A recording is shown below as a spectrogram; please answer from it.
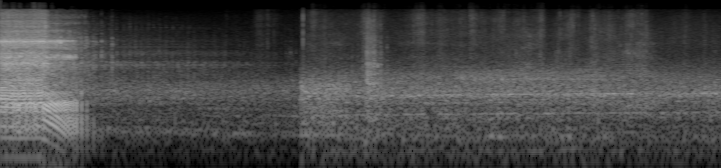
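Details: Neighbor's two-stroke weedeater that wouldn't fire up, after reassembly, choke on and power on: loud start burst, then settles into a light steady buzz on choke; started and running.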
